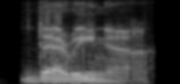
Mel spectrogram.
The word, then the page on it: derringer: British English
